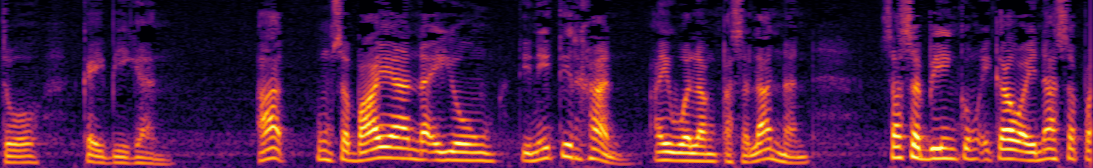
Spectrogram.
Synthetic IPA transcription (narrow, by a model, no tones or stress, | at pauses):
t̪o | kɐʔɪbiːɡɐ̰n | ʔɐt̪̚kʊŋsɐbaːjɐnːɐʔɪjoŋt̪ɪnit̪ɪɾɦanʔɐjwɐlaŋkɐsɐlaːnɐn | sasɐbiːhɪnkʊŋɪkawɐjnaːsɐpɐ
